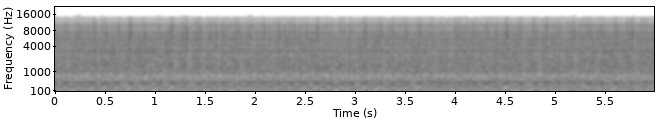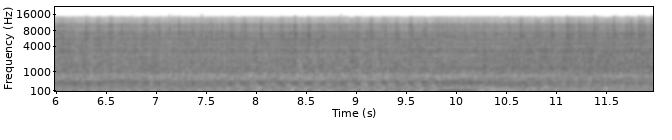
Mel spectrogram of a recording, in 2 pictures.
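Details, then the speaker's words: Big Max 6x6 amphibious ATV, 440cc two-stroke, revived after sitting: a busy, uneven buzz that never smooths out and dips in pitch near the end, running over-rich with the choke on; the owner suspects one of the carburetor adjustments. "something still still ain't quite right here I think something there's one of the adjustments more than more than anything"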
